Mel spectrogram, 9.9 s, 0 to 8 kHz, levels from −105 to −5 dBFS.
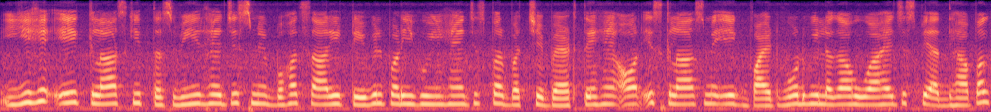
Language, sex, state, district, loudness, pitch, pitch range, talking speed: Hindi, female, Uttar Pradesh, Budaun, -16 LUFS, 225 Hz, 210-240 Hz, 195 wpm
